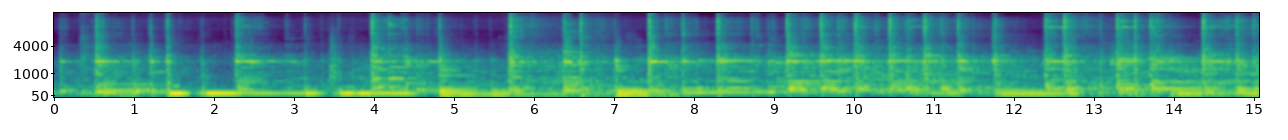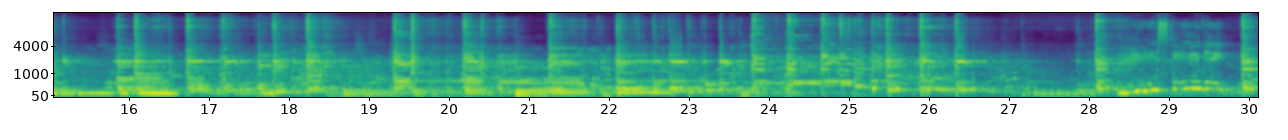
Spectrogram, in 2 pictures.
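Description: Two acoustic guitars playing the instrumental intro of a blues song, picked lead lines over moving bass notes; the playing eases off briefly near the end before the vocal comes in.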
